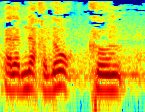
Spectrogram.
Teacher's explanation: والأكثر على إضغام القاف في الكاف كلية كما هو باب الإضغام الكبير هنا.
